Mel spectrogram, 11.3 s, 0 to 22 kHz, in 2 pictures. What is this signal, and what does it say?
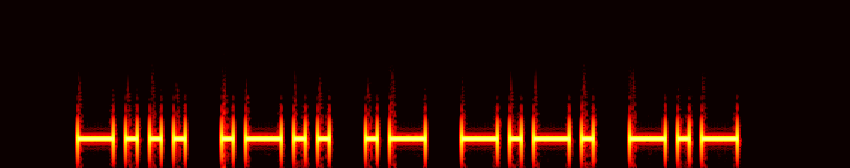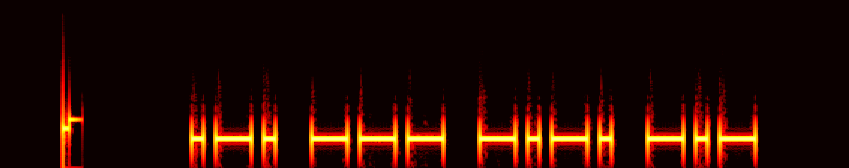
Morse code, heard as a keyed tone, about 15 wpm, 700 Hz. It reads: BLACK ROCK
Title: Sentences from Top 400 Words - New Word Drill - 15wpm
